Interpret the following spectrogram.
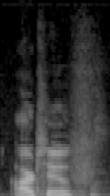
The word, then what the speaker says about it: RUTF: Do you pronounce RUTF? Artoof.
